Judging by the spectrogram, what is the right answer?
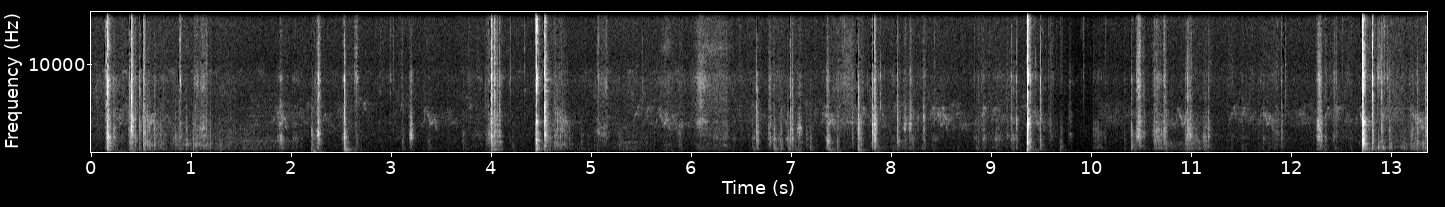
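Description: Cutters snipping the excess tails off nylon zip ties, heard as scattered short, sharp clicks and small plastic knocks. The loudest snaps come about four and a half seconds in, about nine seconds in, and near the end.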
